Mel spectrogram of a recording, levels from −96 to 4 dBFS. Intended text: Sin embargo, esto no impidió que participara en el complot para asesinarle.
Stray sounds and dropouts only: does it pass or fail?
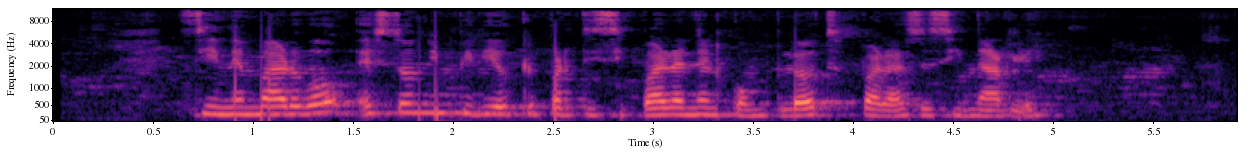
pass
